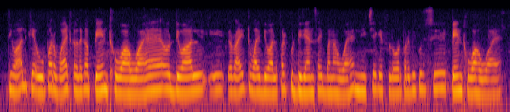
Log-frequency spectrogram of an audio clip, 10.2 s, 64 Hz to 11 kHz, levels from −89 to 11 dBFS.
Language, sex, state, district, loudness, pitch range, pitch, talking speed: Hindi, male, Jharkhand, Jamtara, -17 LUFS, 160-180 Hz, 170 Hz, 195 wpm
